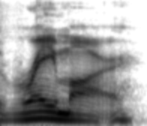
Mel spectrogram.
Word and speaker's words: Rai-mahr: So my real name is Rai-mahr, and I decided to go with because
